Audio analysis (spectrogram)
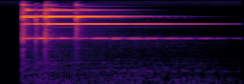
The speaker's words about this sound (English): A jaunty little bell jingled to announce them, and as the door swung shut, they were encased in relative quiet.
